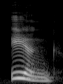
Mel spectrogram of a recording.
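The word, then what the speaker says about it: 이응: Whenever this O is used before a vowel, it is silent. In this case, O is silent. This ing is silent. But whenever we use it with a consonant, it sounds like ing.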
